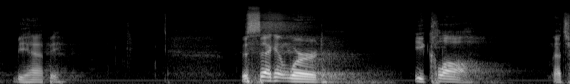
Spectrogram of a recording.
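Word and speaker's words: éclat: happy the second word e claw that's right i use an sat word here e claw or a claw some would say is spelled e-c-l-a-t it means a brilliant display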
